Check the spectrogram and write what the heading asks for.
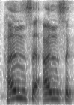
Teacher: अनुस्वार का उच्चारण की कंडीशन है की इसका उच्चारण नाक से किया जाता है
